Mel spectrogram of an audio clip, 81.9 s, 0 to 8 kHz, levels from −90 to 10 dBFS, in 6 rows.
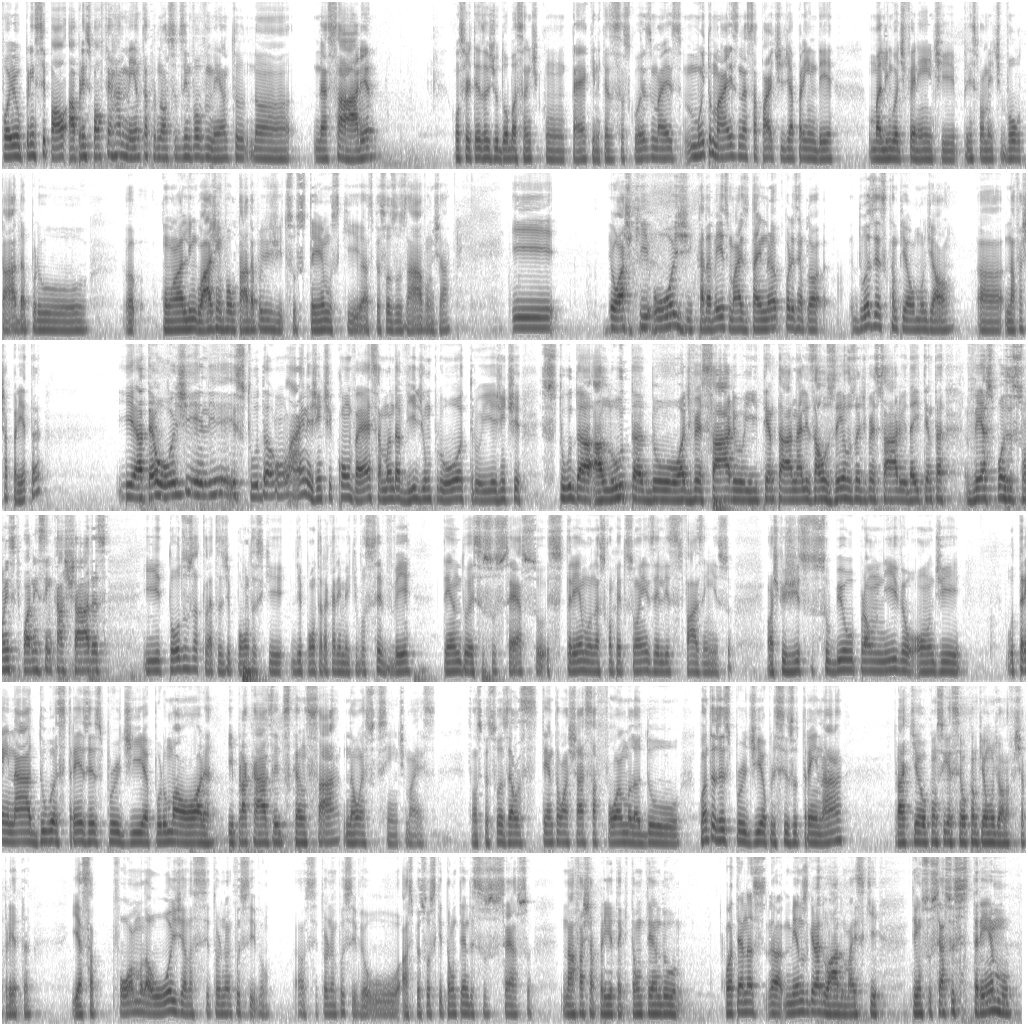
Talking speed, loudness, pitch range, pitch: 165 wpm, -27 LUFS, 120-135 Hz, 125 Hz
